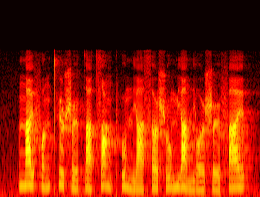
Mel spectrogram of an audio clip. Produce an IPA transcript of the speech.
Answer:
n̪ a˥ ɪ̯ f ɤ˧˥ ŋ t̪ʰ y˥˩ ʂ ɻ̩˧˥ t̪ ä˧˥ t͡s ɑ˥˧ ŋ pʰ u˥˩ n̪ j ä˨˩ s ɤ˥˩ ʂ u˥ m j ä˥˩ n̪ j o˧˥ ʊ̯ ʂ ɻ̩˨˩ f a˥ ɪ̯

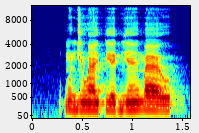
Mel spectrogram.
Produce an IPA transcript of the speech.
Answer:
ɓ ũ ɡʲ ɛ̃ w æ̃ ɪ̯ pʲ ɛː bʲ ɛ̃ː ɪ̯ m æː ʊ̯

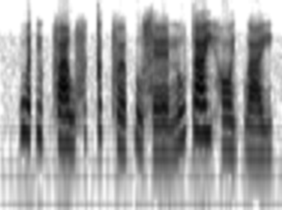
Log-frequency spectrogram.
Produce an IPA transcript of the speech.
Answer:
w ɐ˥ t̚ n̪ ʊ˨˥ k̚ f aː˧ w f ɪ˥ k̚ t̪ ɐ˥ k̚ f œː˨˥ p̚ o˨˩ w s ɛː˨ n̪ o˥ w t̪ aː˥ j h ɔː˨ j kʷ aː˨ j

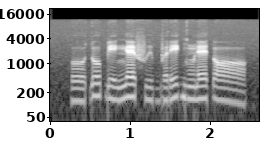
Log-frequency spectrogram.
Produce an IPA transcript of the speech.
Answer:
oː˨ ɗ o˦ ɓ e˧ ŋ ɛ˦ f ɨ˧ b ə˧ ɾ e˦ ɡ ũ˧ ɾ ɛ˦ ɗ ɔ˦˨

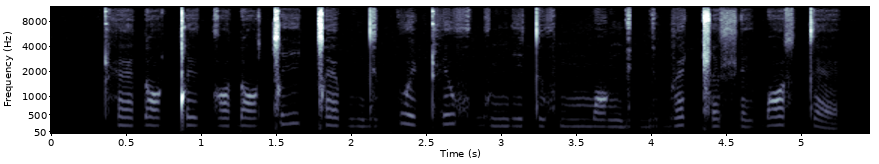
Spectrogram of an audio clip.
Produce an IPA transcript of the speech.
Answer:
ʈʰ ɛ ɗ ɔ ǃ ɪ ɡ ɔ ɗ ɔ ǀ i ǀ ɛ b n d ɪ kʷ i ʈʰ ɪ xʷ ɡʷ ɪ ŋ i t ɪ xʷ mː ɔ ŋ ɡ i ɡ͡b i b ɛ ǁ ɪ s ɽ i ɓ ɔ s t ɛ

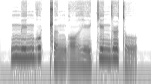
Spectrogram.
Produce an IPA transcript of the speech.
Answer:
ŋ͡m e˦ ŋ ɡ o˦ ǁ ə˨ ŋ ɡ ɔ˨ ɣ e˨ c e˦ n d ə˞˦ t o˨

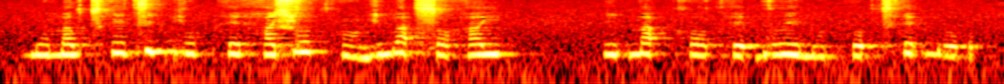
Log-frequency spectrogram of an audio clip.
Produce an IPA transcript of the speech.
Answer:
b ɔ̃˨˩ m a˧ w t͡sʰ ẽ˦ t͡s i˦ ʔ b j u˨˩ pʰ e˧ h a˧ ɕ o˦ t̪ʰ ɔ̃˨˩ ɡ ĩ˦ b a˦ ʔ s ɔ˨˩ h a˦ j | i˨ ʔ m a˦ ʔ kʰ ɔ˨˩ t̪ʰ e˨ ʔ ɡ u˧ l ẽ˨˩ b ɔ̃˨˩ pʰ o˨ ʔ t͡sʰ e˦ ʔ b o˨ ʔ

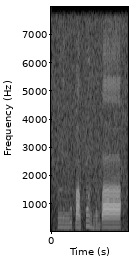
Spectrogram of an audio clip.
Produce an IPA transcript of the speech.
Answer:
ŋ ɪ˨ ŋ u˨ ɓ ã˨ kʷ ĩ˦˨ b ũ˨ b aː˦

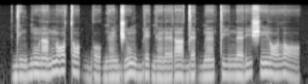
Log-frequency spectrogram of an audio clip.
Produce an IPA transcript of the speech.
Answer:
d ĩ˨ ɡ͡b ũ˧ ɾ ã˧ n ɔ˦ t ɔ˦˨ ɡ͡b o˨ ɡ ɛ̃˨ d͡ʒ ũ˨˦ ɡ͡b e˧ ɡ ɛ̃˨ ɾ ɛ˨ ɾ a˧ d ɛ˧ ɡ͡b ɛ̃˧ t i˧ n ɛ˧ ɾ i˦ ʃ ĩ˦ ɾ ɔ˦ l ɔ˦˨

